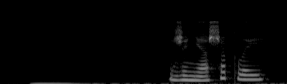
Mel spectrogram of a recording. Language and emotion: Russian, positive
